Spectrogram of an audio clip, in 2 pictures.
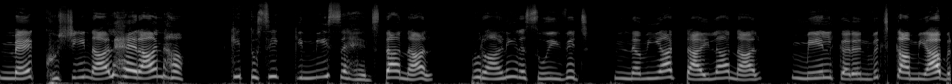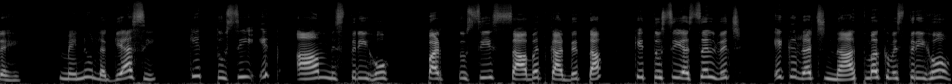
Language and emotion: Punjabi, surprised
